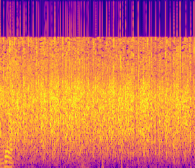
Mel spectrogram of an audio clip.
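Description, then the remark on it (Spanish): A crowd applauds steadily and loudly, a dense wash of clapping that fills the whole moment without pause, with a brief bit of voice at the very start. “Por favor, un aplauso, por favor.”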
